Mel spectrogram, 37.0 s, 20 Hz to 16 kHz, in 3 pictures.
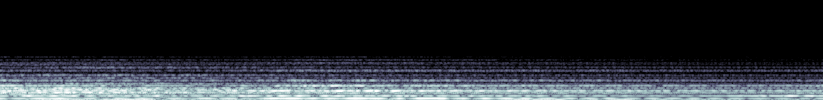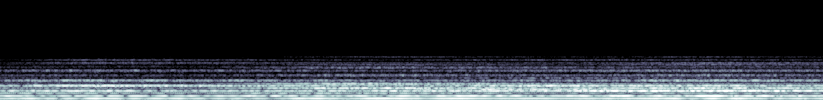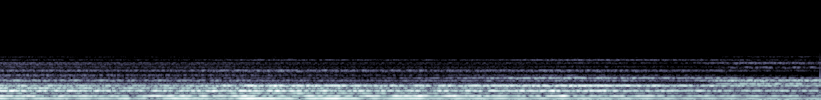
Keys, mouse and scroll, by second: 0.3-0.6 scroll up 1, 1.4 scroll up 1, 3.7 alt+shift+click, 4.2 scroll down 1, 4.4 alt+z, 4.6 middle click, 6.8 right click, 11.4-11.7 scroll up 1, 11.8 shift+middle click, 13.8-14.2 scroll up 1, 14.2 middle click, 15.2-15.5 scroll up 1, 16.0-16.6 scroll down 1, 16.6 middle click, 17.0 scroll down 1, 17.1-18.0 scroll up 1, 18.0 middle click, 18.4-18.8 scroll down 1, 18.8 middle click, 23.1-23.8 scroll up 1, 23.8 shift+middle click, 25.4 scroll up 1, 25.6 shift+middle click, 26.1 scroll up 1, 26.4 shift+middle click, 28.8-29.3 scroll up 1, 30.4 s, 33.8 Return, 34.7 typing, 36.5 Return.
